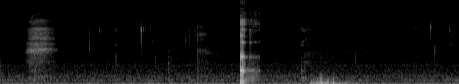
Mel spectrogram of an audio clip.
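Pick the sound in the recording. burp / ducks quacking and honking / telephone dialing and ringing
burp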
